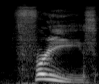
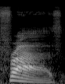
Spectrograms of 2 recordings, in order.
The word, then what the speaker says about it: Fries: We were in Fries, Virginia, not Fries. I was corrected a lot. It's spelled Fries. Oh, I thought it was fries. Nick's over grinning because he was there. It's Fries, and they was cussing at me on stage and everything.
